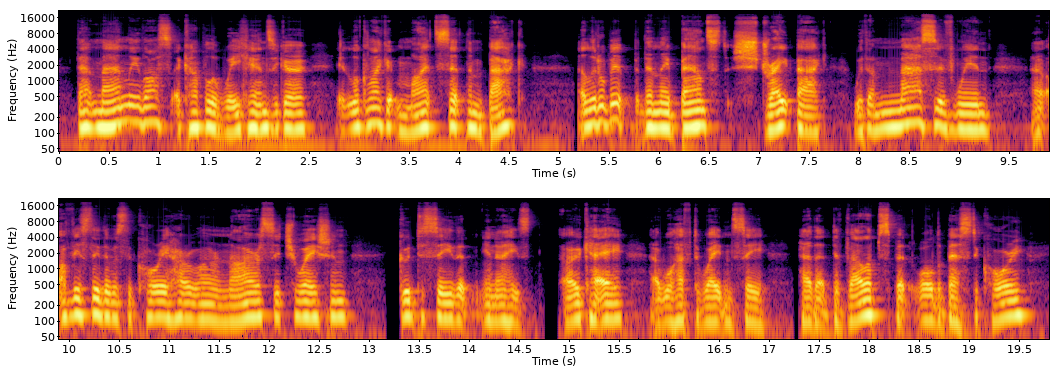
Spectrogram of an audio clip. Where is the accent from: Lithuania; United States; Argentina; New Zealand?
New Zealand; I was born in New Zealand, grew up supporting the warriors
